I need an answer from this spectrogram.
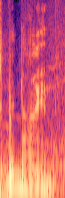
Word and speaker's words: benign: for the day for today, the 23rd, is benign. And benign, it's spelled B-E-N-I-G-N.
